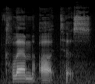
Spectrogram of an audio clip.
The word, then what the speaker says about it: clematis: Night but when did I fall for a clematis pronounced clematis perhaps it was all those strolls at Longwood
